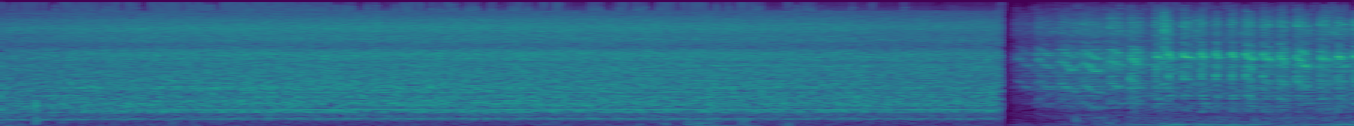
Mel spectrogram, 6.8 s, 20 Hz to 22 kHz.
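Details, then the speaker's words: Cody Smith Motorsports Oldsmobile Cutlass race car on a Holley Terminator setup, running a fresh tune file: deep, steady V8 idle with an even rumble, no stumble or misfire, sounding much better and healthy. "that sounds a lot better that's better looks like you had it figured out"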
